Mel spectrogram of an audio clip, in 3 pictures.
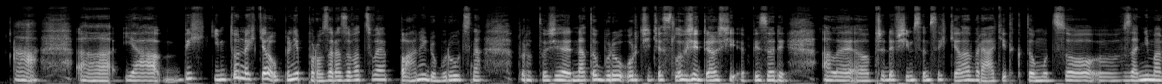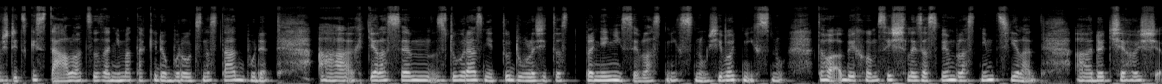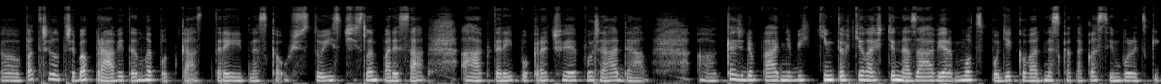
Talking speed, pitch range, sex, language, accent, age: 160 wpm, 175-200 Hz, female, Czech, native, 20-39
